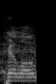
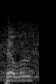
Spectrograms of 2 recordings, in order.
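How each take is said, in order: First: The word ends with an 'oh' sound. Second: The word ends with an 'er' sound.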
